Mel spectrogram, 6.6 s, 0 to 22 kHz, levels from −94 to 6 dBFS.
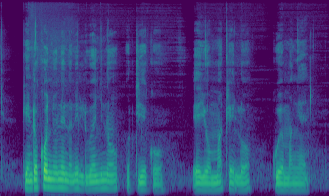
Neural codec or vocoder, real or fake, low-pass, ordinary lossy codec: none; real; none; none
